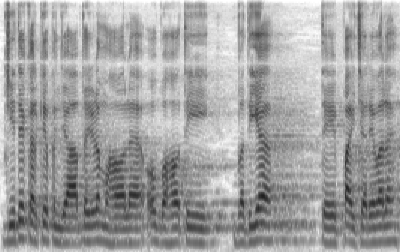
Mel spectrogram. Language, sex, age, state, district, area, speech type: Punjabi, male, 30-45, Punjab, Patiala, urban, spontaneous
